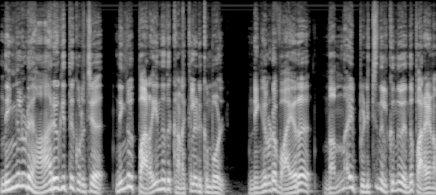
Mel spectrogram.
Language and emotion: Malayalam, surprised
